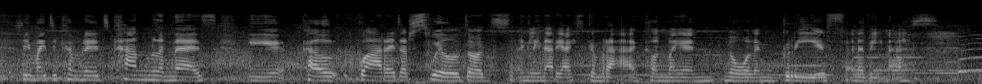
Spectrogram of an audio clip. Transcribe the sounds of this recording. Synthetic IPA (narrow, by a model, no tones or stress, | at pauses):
ɬiːmadikʰəmrɪd̥kʰanlənɛð | ikʰalˠɡ̥waɾɛdarswɪlˠdɔd | ənlˠinaɾjajθɡ̥əmra̰ːɡʰɔnmaənːoːlˠənɡriːvə̰nəðiːna̰s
